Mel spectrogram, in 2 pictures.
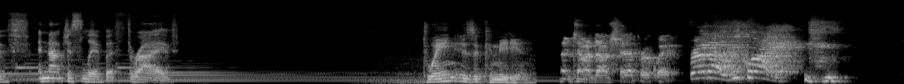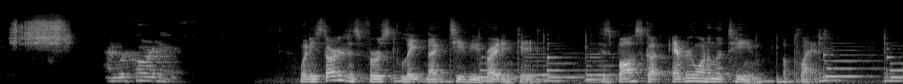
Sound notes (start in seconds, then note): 2.5 beat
